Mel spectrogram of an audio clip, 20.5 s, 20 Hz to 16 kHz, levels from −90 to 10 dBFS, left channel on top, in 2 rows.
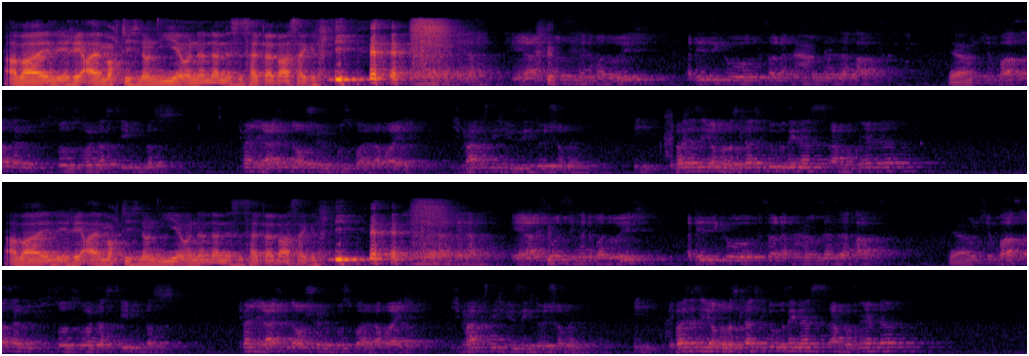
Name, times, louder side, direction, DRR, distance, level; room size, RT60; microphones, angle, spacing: voice 1, 0.0-4.4 9.5-9.7, left 5 dB, 45° left, 0.4 m, -30 dB
voice 2, 3.9-4.7 5.1-6.4 6.8-8.7 9.6-11.9 12.6-14.4 14.7-16.0 16.6-19.3, right 1 dB, 65° right, 4.9 m, -48 dB
15.0 x 11.5 x 5.1 m
head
